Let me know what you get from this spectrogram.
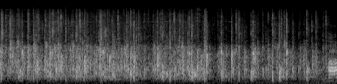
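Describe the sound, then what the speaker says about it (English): A room full of people applauds at a ribbon cutting, a dense, steady clatter of hands that keeps going without pause. "I just want to give them a quick round of applause."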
